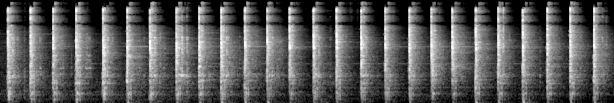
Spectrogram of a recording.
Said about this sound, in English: it's basically just bouncing the hammer.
